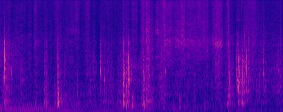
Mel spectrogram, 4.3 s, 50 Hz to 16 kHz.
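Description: Hard plastic air filter housing lid of an Audi Q3's airbox being set down over the new filter and pressed into place: a few short plastic knocks and clicks with some rubbing.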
